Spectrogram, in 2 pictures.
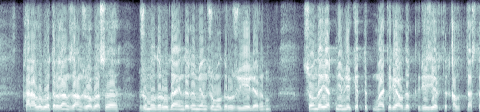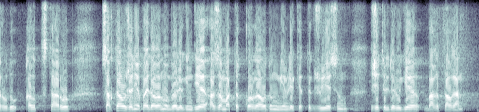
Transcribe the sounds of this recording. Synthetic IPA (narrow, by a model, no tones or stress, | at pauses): qʰɑɾɑlˠəpwo̞t̪əɾʁɑnzɑnʒo̞bɑsəʒʊməlˠd̪əɾud̪ɑjənd̪əʁəme̞nʒʊməlˠd̪əɾuʒʏje̞le̞ɾɪn | so̞nd̪ɑjɑqme̞mle̞kʲe̞t̪ːɪkmat̪ʲe̞ɾijalˠd̪əqrʲezʲe̞ɾft̪ɪq̪ʰˠp̚t̪ɑ | qʰɑlˠəp̚t̪ʰɑ̥st̪ɑɾu | sɑqt̪ɑwʒæne̞pʰɑjd̪ɑlˠɑnubɵlɪɡʲɪnd̪e̞ʔɑzɑmɑt̪ːəqʰːo̞ɾʁɑwd̪əɴme̞mle̞kʲe̞t̪ːɪkʒʏje̞sɪnʒe̞t̪ɪld̪ɪɾuɡʲe̞bɑʁət̪ːɑlˠʁɑn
